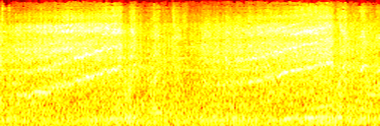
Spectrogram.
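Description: Battery-powered ride-on toy truck driving, its whine rising slowly in pitch twice as it speeds up.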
